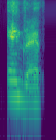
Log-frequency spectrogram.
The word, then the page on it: enwreathe: Indian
